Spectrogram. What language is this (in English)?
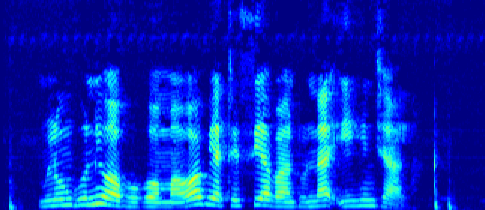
Taita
